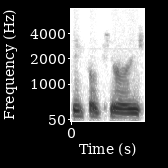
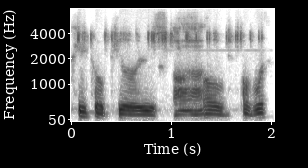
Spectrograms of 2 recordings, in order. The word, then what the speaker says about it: picocuries: is that justified in this case a hundred picocuries per liter of air in her kitchen wow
